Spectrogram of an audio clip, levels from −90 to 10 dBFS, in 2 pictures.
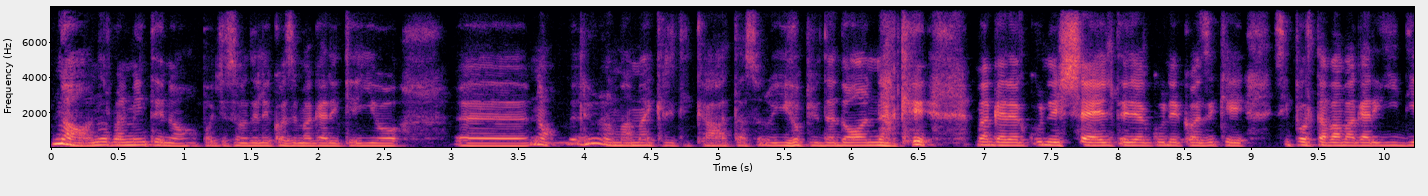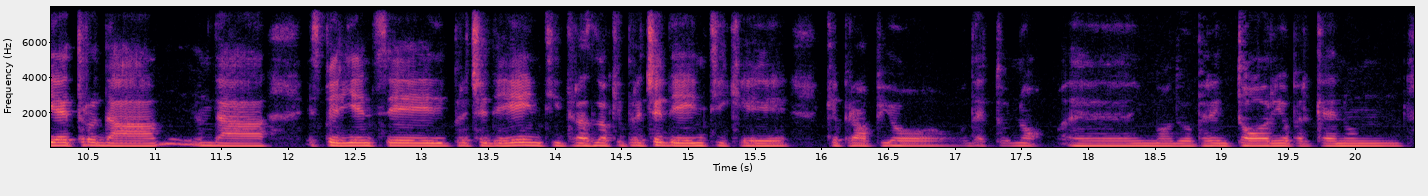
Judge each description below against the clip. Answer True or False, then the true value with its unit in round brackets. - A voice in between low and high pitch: True (145 Hz)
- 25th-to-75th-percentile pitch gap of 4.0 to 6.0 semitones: False (2.4 semitones)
